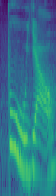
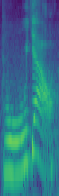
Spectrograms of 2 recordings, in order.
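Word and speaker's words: 不要: Like we won't say 不要, we say 不要.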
